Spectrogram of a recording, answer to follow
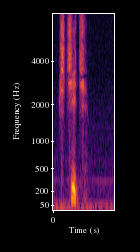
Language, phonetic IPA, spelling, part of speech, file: Polish, [t͡ʃʲt͡ɕit͡ɕ], czcić, verb, Pl-czcić.ogg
